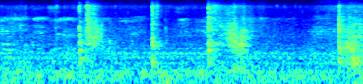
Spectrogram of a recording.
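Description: Spoon stirring pork dinuguan seasoned with tamarind powder in a pot, a few sharp scraping clinks at irregular intervals over a faint low sizzle, close and fairly quiet.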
